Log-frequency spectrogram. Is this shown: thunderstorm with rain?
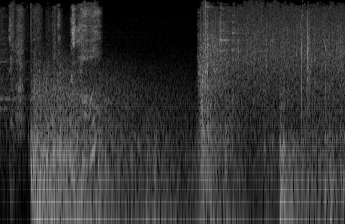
yes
